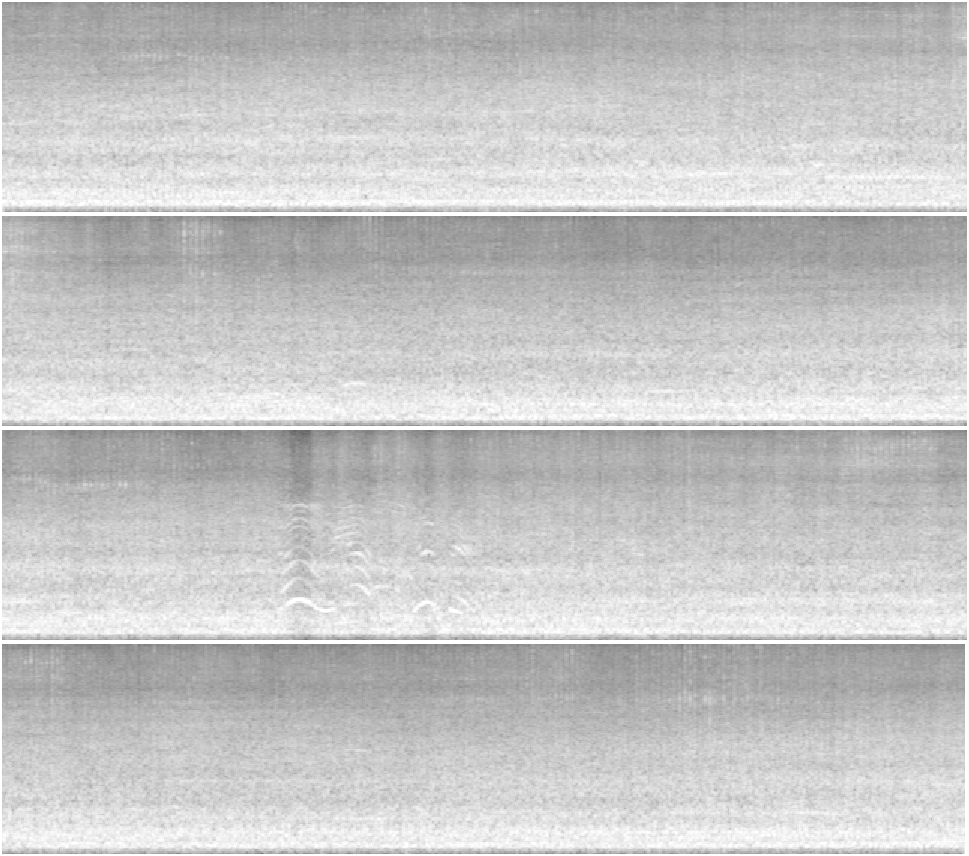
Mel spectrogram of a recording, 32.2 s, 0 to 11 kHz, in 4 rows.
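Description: A pack of quarter midget race cars' small single-cylinder Honda 160 engines running together as the cars lap a short oval, a steady, loud buzz that swells and fades as cars pass.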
